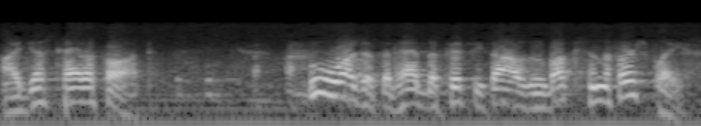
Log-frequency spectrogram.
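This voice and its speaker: An American actor playing a scheming, hapless, folksy husband in a 1950s radio comedy. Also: male voice, a little high, very animated, moderate pace. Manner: folksy, slangy. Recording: noisy vintage radio, narrow phone-like band.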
